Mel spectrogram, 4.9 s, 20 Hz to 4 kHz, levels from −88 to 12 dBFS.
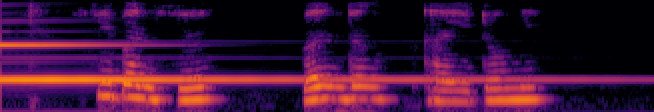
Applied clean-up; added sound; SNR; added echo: none; Glass; -3 dB; reverberation time 0.2 s.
